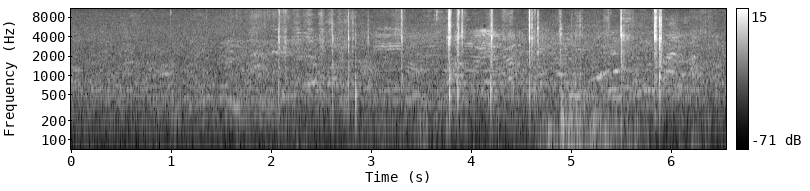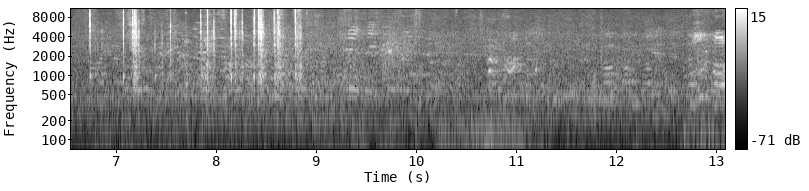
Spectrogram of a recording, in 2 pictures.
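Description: Distant voices of players and onlookers chattering across an open sports field, with a scattered series of sharp clicks or claps that come in quick runs in the middle of the stretch, and a single dull thud about five seconds in.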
